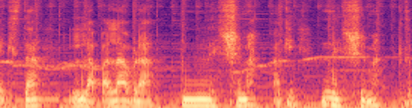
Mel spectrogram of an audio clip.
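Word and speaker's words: נשמה: Pero aquí están dos cosas, la palabra Nefesh y aquí está la palabra Neshma. Aquí Neshma, que se pronuncia como Nishma Haim.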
